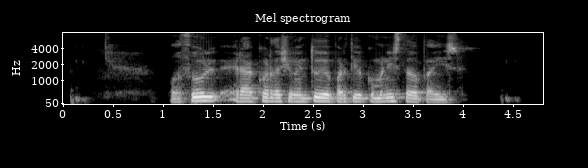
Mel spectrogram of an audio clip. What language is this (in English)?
Galician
